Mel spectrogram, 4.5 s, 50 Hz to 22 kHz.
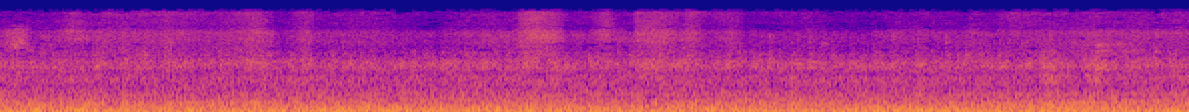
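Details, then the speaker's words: Opel/Vauxhall Astra J 1.4 with check engine light, runs strangely and shakes: low, uneven idle with an irregular stumble; scanner shows misfire counts rising on cylinder 1. "Astra J 1.4 rateuri. Merge ciudat motorul tremură și am lăsat prânz de acuma două."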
